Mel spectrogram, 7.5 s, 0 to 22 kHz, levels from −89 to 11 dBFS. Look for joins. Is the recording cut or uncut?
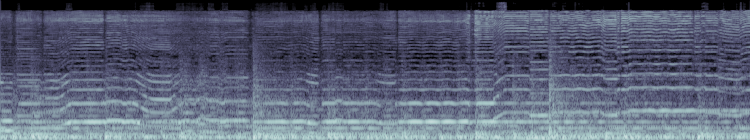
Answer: uncut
